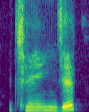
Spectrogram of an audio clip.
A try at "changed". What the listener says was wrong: The D doesn't sound. The changed.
